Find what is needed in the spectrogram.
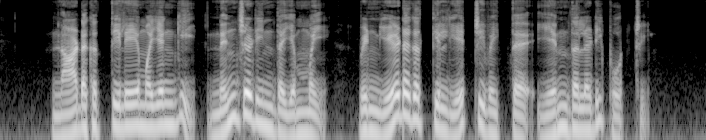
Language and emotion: Tamil, neutral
